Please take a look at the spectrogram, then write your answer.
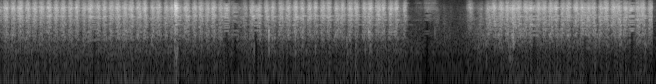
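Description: Hand sandpaper rubbing paint off a bicycle frame, a close, steady hiss of back-and-forth strokes with two brief pauses, no talking.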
